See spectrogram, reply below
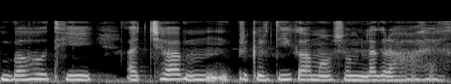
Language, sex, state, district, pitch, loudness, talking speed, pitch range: Hindi, female, Uttarakhand, Tehri Garhwal, 210 Hz, -18 LUFS, 130 wpm, 200-225 Hz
